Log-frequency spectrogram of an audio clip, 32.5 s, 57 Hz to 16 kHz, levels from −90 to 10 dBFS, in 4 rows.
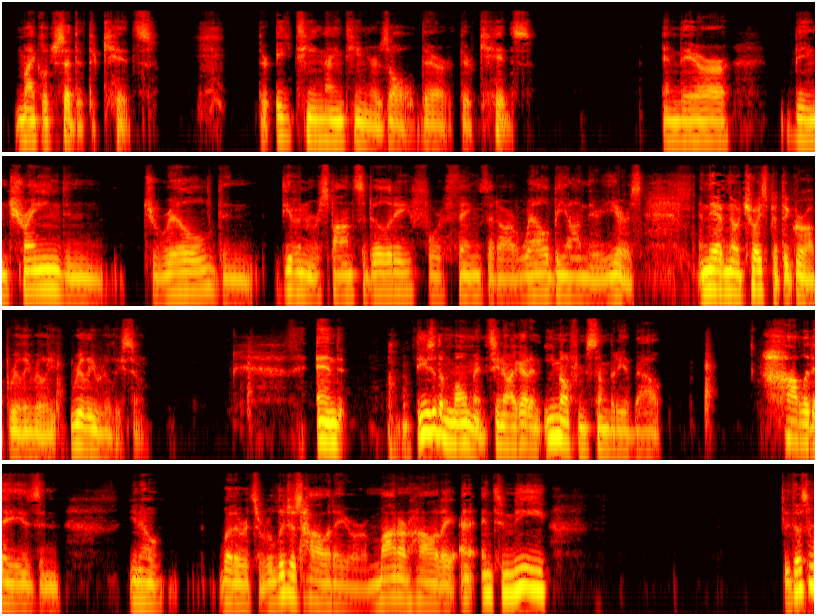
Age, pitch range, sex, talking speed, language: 30-49, 90-110 Hz, male, 140 wpm, English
